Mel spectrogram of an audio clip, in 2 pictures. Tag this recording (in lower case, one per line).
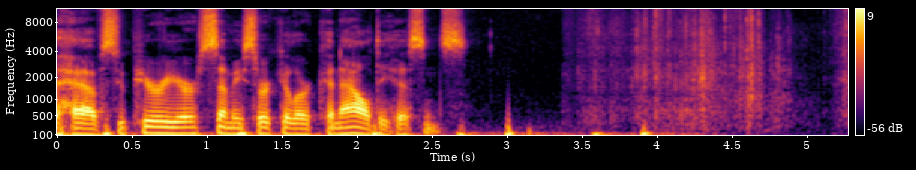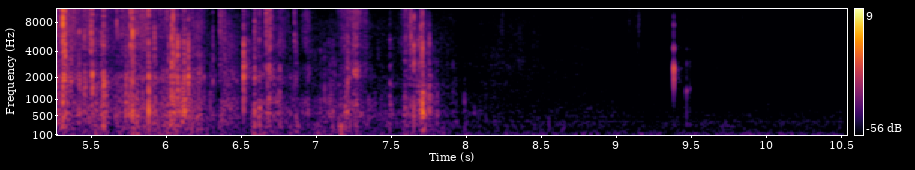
inside a large room or hall
crinkling
speech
